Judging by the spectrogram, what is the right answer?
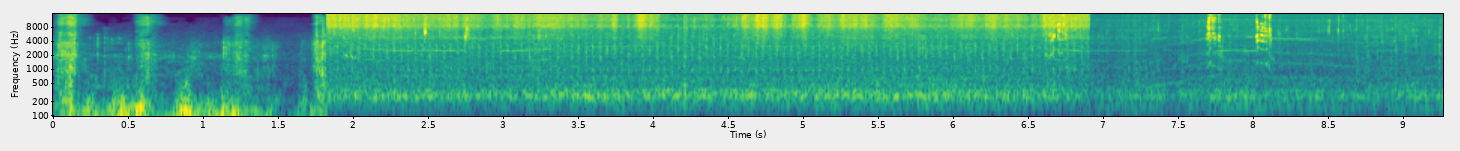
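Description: Footsteps on loose scree for about the first two seconds. Then the steady hum of a Land Rover Discovery 3's TDV6 V6 diesel, heard from inside the cabin as it drives slowly along a gravel track. It turns quieter later on, with a few sharp knocks and rattles.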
